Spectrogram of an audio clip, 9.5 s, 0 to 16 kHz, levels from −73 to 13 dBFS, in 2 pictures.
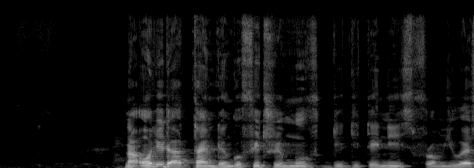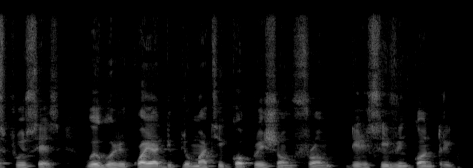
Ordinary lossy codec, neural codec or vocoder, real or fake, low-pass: none; none; real; 14.4 kHz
